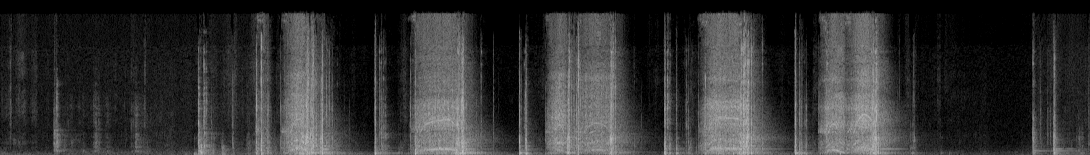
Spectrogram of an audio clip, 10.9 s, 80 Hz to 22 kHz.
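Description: A power tool with a 19mm socket spins Jeep Compass lug nuts in repeated loud bursts, about eight in a row separated by short pauses, each whirring up sharply and stopping.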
